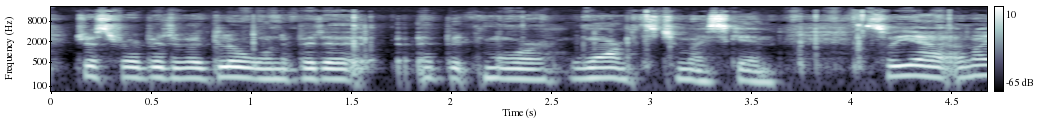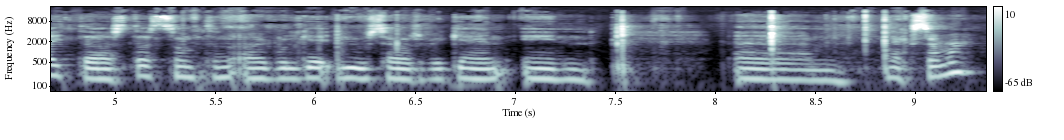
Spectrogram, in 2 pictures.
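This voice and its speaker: A woman with a stuffy, snuffly voice from a cold, chatting casually through a product review with many ums. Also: lowish voice. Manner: relaxed and chatty, with frequent ums. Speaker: beauty vlogger. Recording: noisy home recording.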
